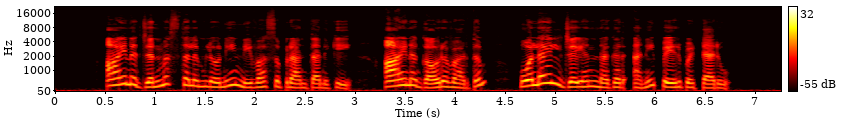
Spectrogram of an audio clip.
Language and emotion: Telugu, neutral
